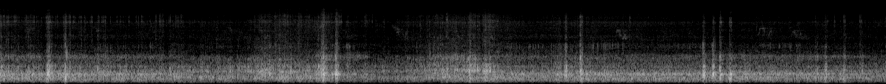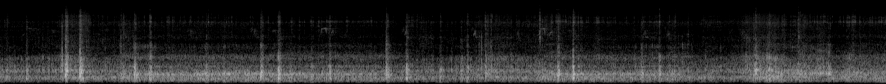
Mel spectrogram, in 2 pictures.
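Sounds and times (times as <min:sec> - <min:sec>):
skateboard wheels rolling: 0:00.0 - 0:17.7.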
